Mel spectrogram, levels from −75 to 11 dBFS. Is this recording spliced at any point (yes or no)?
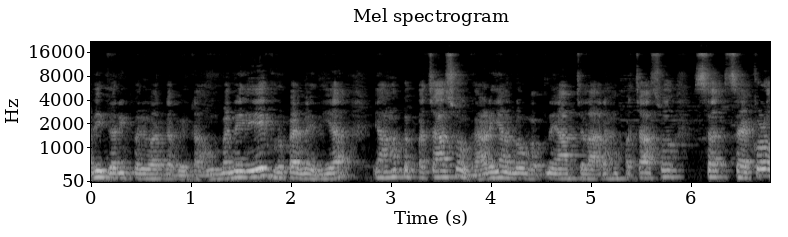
no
